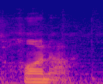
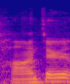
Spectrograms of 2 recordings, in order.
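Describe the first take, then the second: First: The T sound in the middle is dropped. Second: The T sound in the middle is clearly pronounced.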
